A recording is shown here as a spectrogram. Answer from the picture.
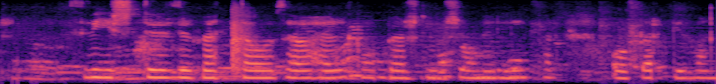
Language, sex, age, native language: Icelandic, male, 30-39, Icelandic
